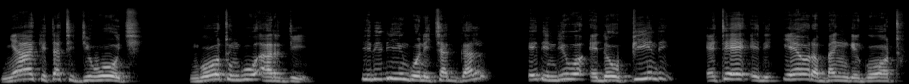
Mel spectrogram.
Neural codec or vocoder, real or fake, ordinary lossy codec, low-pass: vocoder, 44.1 kHz, 128 mel bands every 512 samples, BigVGAN v2; fake; none; 14.4 kHz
